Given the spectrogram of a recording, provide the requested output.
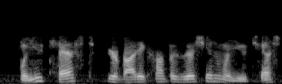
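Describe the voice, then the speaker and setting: At a moderate pace, a man uses a normal speaking voice, his pitch shifting in an ordinary way. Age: 60s. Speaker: health company founder and CEO. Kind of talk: podcast interview. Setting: phone call.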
